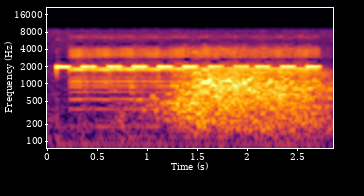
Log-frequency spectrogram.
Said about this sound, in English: Whenever it detects a large amount of fat, an alarm goes off.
